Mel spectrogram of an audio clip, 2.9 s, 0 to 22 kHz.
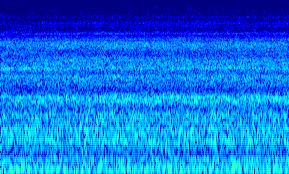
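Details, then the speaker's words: Steam Deck just returned from RMA: right after power-on the cooling fan gives a steady, loud airy rush at full speed that never changes and never turns off, while the overlay reads 0 RPM; changing fan settings has no effect. "you can see there it says that the fan is at zero RPMs when you can clearly hear that the fan is on and blowing pretty loud. Hasn't turned off since."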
